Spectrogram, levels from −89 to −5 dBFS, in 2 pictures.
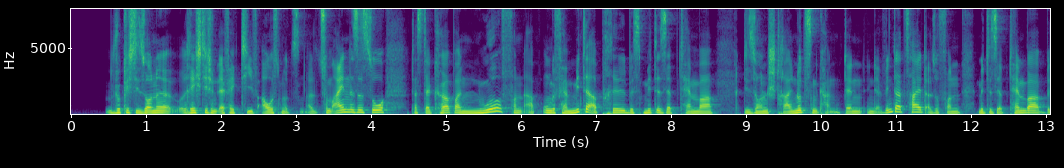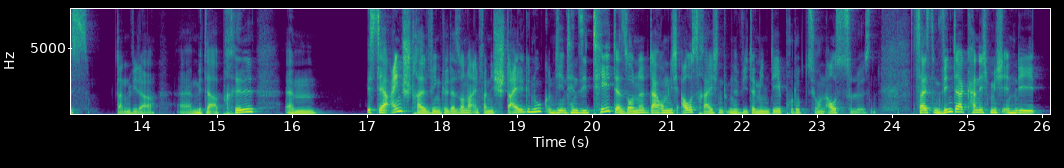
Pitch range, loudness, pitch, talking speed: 130-160 Hz, -18 LUFS, 145 Hz, 170 wpm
